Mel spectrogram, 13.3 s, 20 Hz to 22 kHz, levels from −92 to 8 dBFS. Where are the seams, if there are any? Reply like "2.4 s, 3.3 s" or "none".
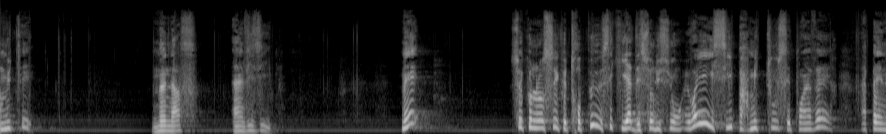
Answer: none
